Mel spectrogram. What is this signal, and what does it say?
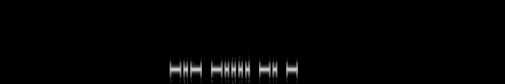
Morse code, heard as a keyed tone, about 36 wpm, 700 Hz. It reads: K6NT
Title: USA Call Signs - 4 Characters - 35wpm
